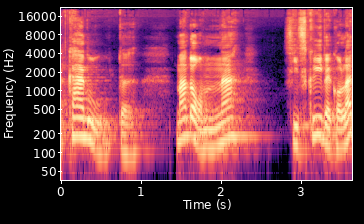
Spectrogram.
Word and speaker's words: caduta: La caduta, vedete, si scrive caduta, si continua a scrivere caduta, ma si pronuncia carut.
